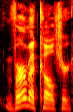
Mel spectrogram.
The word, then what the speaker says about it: Vermiculture: You can have all the worms you need with Vernon's Vermicular Kit. Everything you... – Vermiculture Kit.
